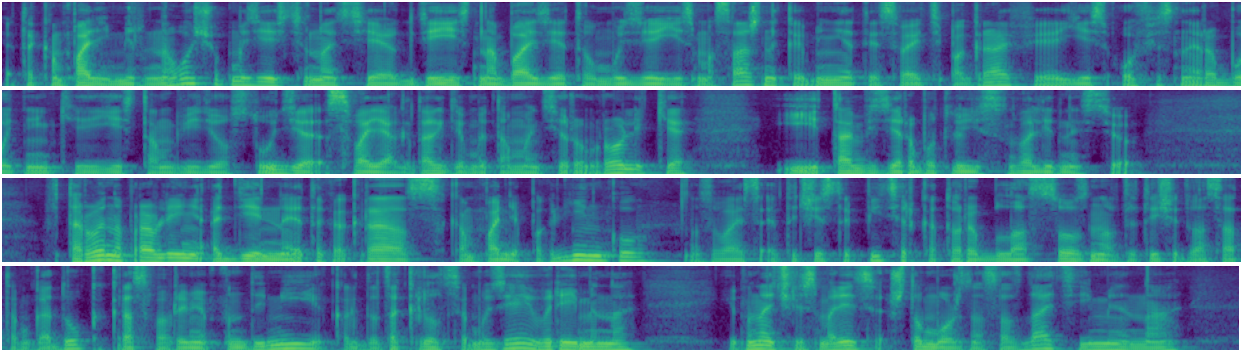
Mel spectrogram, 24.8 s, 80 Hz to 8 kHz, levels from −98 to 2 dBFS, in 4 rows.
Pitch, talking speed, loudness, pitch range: 95 Hz, 185 wpm, -27 LUFS, 90-115 Hz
